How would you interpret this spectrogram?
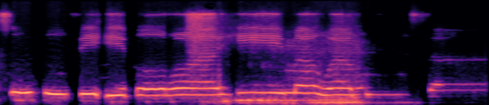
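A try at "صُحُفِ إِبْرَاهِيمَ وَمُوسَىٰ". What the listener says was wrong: Itu tadi hi-nya kurang jadi kayak hi, suhu. Ayo, ha-nya juga kurang pas di ha. Ya, suhufi.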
